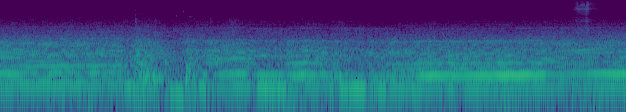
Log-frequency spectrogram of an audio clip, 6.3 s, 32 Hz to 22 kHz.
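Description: Toyota Camry, front-wheel drive and built up in Forza Horizon 5, revs steadily with a continuous engine drone that rises and falls in pitch, loud and close throughout with no talking.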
